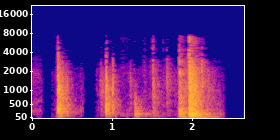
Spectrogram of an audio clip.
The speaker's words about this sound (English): Oh, that must be him at the back door.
